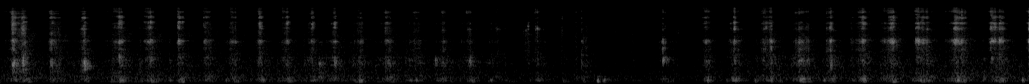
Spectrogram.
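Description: A metal needle tool scrapes and rakes purple kinetic sand packed into a paper cup, making about two dozen short, dry, gritty strokes in a steady rhythm. Each scrape is bright and hissy with almost no low end, and there is a brief pause around the middle before the strokes pick up again.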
